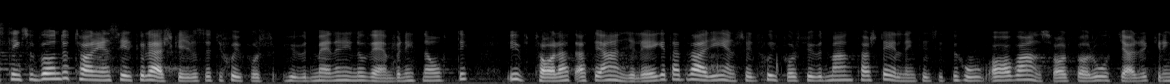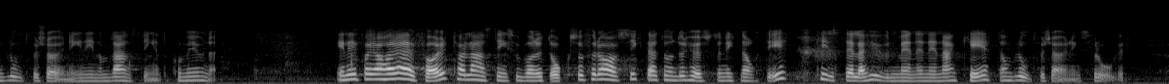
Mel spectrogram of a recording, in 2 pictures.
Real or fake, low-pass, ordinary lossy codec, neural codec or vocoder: real; 7.2 kHz; MP3, 64 kbps; none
